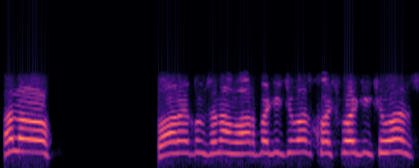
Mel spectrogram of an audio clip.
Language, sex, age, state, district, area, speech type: Kashmiri, male, 30-45, Jammu and Kashmir, Srinagar, urban, conversation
